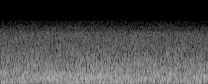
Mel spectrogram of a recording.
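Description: Steady background noise of a large, empty factory hall: an even hiss with a faint low hum, no distinct events.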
